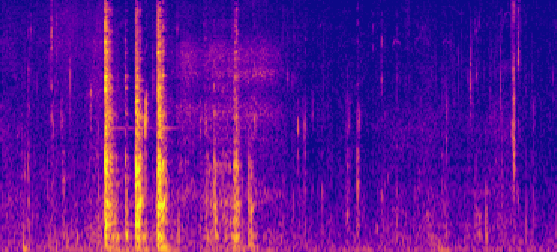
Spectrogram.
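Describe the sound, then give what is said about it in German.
Biting and chewing a small piece of plain waffle with a little cinnamon: three sharp, crunchy bursts in quick succession, then quieter, irregular chewing that fades away. “Ich nehme hier schon mal ein kleines Stückchen runter. Die sieht ganz neutral aus, da ist nichts drauf, aber wir gucken mal, wie sie schmeckt.”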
